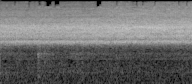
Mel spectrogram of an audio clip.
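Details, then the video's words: Chorus of cicadas heard on a daily walk near a house at the end of a very hot summer, a dense continuous high-pitched buzzing shimmer, loud and even from start to finish. "cicadas singing"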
